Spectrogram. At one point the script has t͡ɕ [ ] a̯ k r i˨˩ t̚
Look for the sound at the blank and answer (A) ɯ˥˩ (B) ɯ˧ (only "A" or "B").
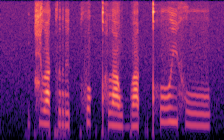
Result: B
